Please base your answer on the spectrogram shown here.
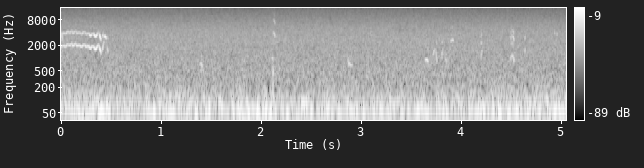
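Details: Bermuda petrel at Nonsuch, recorded 24 March 2020, gives one brief, high, downward-sliding cry, followed only by faint background hiss and a few soft ticks.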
